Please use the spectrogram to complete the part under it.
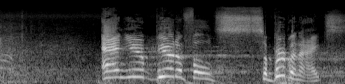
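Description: A man speaks into a microphone, his voice echoing through the hall.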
